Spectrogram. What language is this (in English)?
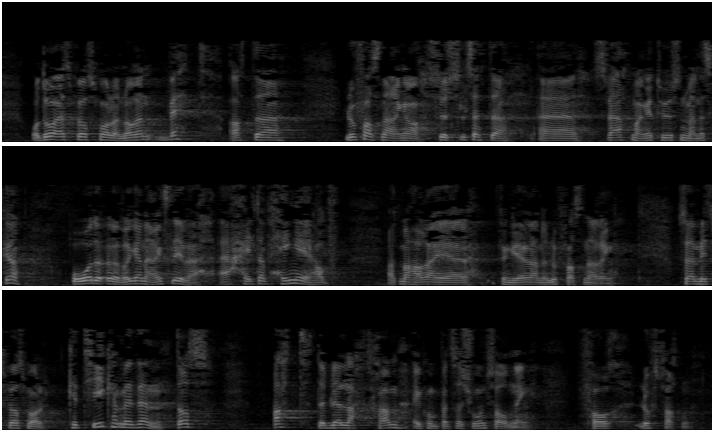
Norwegian Nynorsk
